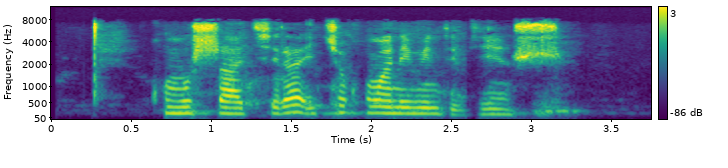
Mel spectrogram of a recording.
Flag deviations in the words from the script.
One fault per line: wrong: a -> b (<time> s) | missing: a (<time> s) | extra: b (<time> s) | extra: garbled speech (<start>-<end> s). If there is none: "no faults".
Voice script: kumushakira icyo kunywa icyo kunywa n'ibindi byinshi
missing: icyo kunywa (2.1 s)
